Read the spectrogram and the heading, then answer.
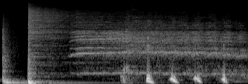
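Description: A horse whinnies loudly, a long shaky neigh with strong tonal harmonics that breaks into a rapid series of about five descending snorting pulses at the end.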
